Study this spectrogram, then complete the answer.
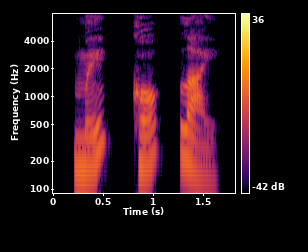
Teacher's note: відкритий бо закінчується голосним другий ти наголошений закритий закінчується приголосним Миколай у слові три склади перший і другий ненаголошені відкриті третій наголошений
